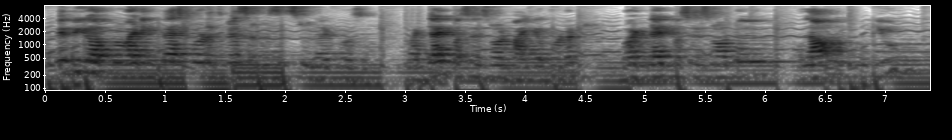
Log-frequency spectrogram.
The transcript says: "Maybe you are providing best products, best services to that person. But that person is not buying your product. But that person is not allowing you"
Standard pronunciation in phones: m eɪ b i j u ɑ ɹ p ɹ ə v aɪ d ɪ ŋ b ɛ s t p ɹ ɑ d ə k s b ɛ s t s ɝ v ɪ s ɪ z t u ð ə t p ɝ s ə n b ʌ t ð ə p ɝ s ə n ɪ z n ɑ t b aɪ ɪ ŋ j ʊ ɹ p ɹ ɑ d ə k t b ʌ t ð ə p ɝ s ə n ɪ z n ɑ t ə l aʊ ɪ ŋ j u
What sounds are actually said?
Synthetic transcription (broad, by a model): m eɪ b i j u ɑ ɹ p ɹ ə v aɪ d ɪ ŋ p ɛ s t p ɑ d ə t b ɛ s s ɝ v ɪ s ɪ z t u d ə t p ɝ s ə n b ʌ t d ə p ɝ s ə n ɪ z n ɑ t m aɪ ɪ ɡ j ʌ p ɑ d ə t b ʌ t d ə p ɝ s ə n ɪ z n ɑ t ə l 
